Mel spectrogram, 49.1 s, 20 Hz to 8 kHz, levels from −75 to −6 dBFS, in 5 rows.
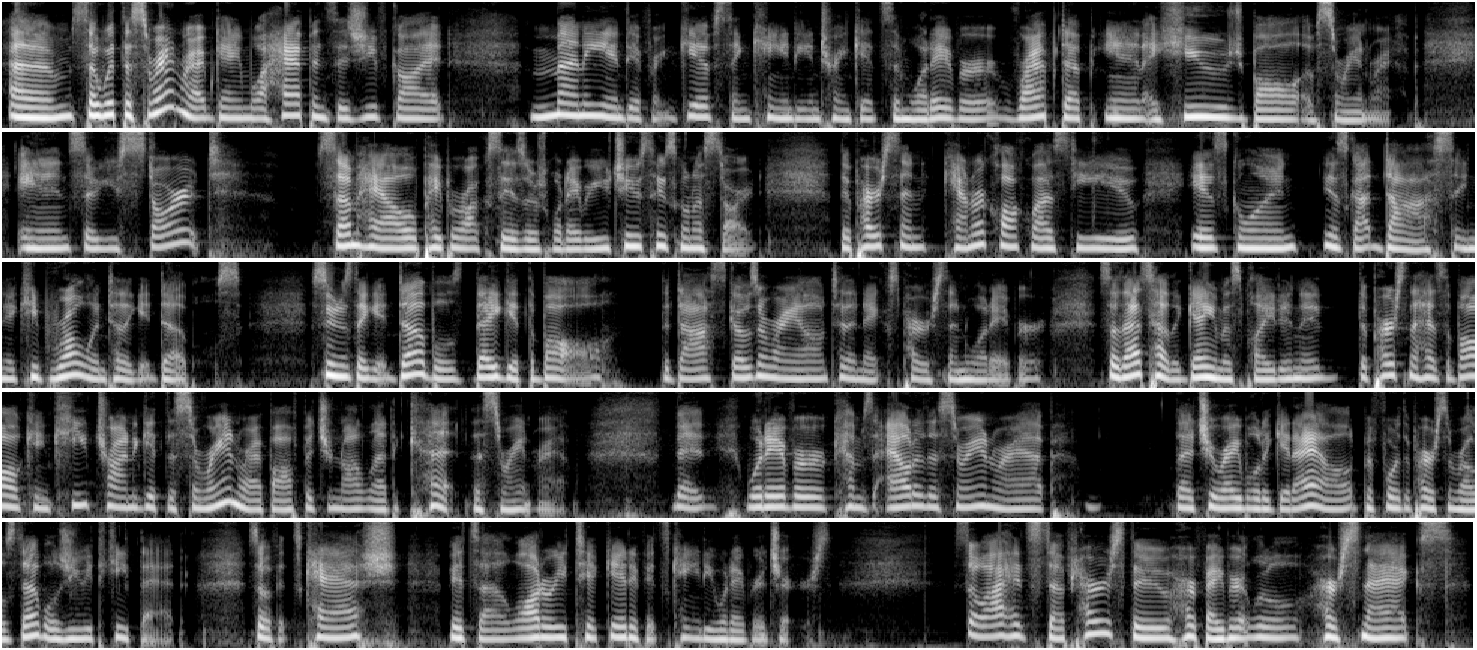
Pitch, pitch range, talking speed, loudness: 190 Hz, 175-205 Hz, 205 wpm, -19 LUFS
